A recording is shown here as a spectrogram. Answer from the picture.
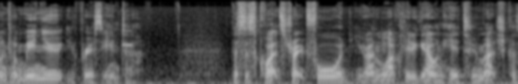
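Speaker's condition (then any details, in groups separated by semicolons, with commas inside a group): No condition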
